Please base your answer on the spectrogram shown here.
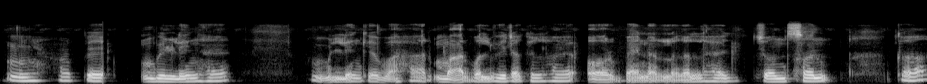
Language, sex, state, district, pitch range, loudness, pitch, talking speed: Hindi, male, Jharkhand, Garhwa, 145-175 Hz, -16 LUFS, 155 Hz, 115 wpm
